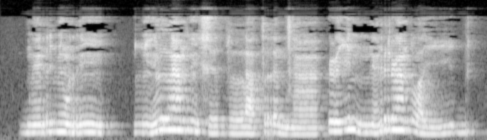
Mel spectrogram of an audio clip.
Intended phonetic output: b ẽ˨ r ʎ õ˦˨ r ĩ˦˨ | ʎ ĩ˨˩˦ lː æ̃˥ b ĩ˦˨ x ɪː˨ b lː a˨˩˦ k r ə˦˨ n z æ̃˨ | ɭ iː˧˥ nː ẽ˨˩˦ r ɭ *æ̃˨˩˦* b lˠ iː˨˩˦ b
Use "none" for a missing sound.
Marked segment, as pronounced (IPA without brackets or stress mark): æ̃˥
